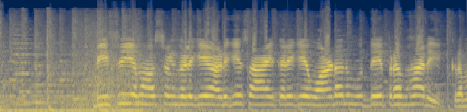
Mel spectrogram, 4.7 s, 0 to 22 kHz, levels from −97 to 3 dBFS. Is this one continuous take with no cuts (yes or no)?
no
